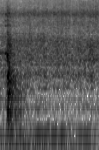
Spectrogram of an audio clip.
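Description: Potatoes with ginger-garlic paste, cumin and turmeric fry in a pan for an egg curry, giving a short steady sizzle that opens with one brief scrape, heard alone.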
